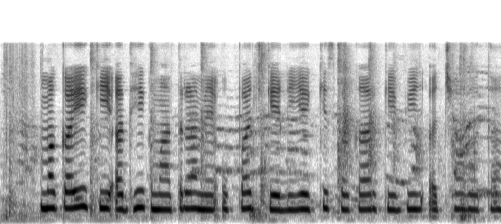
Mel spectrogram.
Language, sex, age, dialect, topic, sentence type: Magahi, female, 31-35, Southern, agriculture, question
